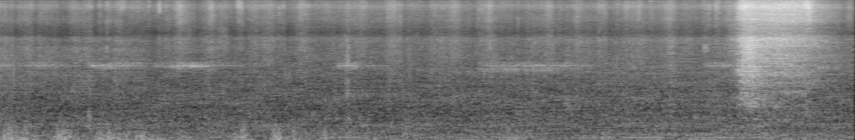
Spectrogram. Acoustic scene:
residential area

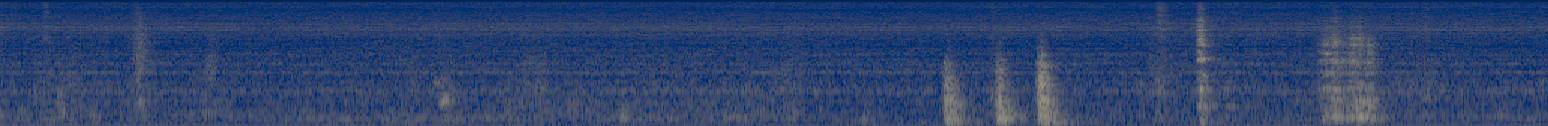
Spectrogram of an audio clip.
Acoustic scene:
kitchen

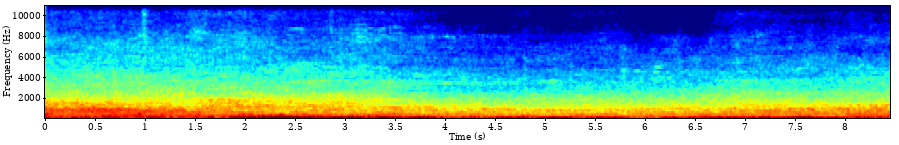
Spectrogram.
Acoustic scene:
street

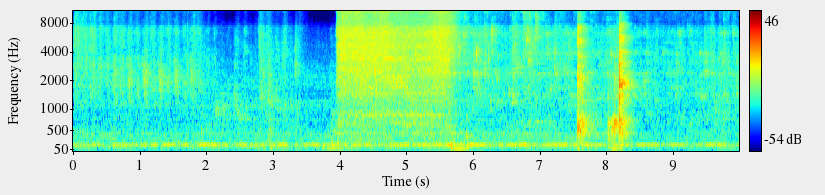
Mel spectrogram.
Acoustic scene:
restroom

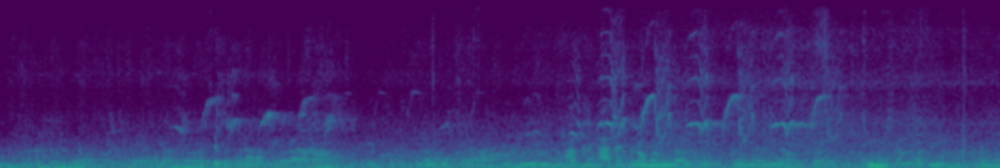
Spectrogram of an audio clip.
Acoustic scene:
residential area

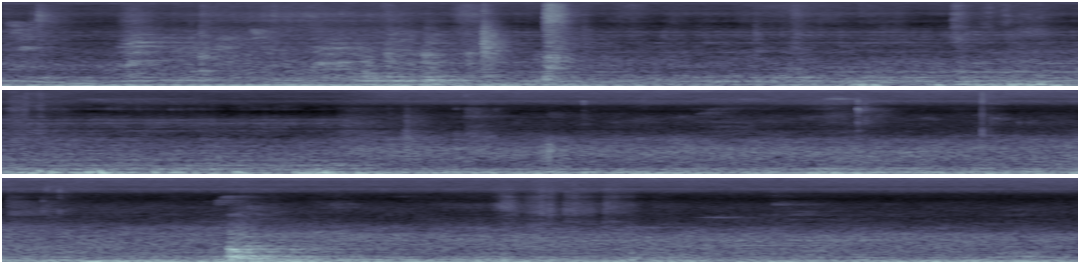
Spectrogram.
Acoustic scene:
elevator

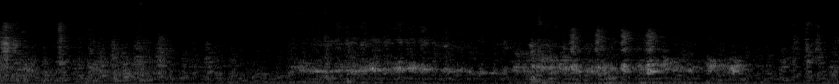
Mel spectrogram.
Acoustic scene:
restroom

